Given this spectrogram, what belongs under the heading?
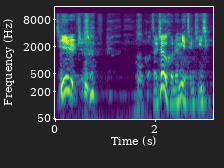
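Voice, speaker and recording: An actor playing a stern, coldly mocking emperor in a costume drama. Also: male voice, mid-range voice, big pitch swings, a little fast, bright, forceful tone. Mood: stern, commanding.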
